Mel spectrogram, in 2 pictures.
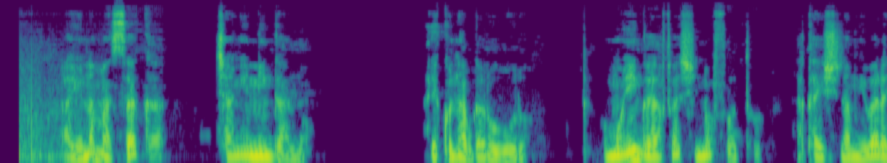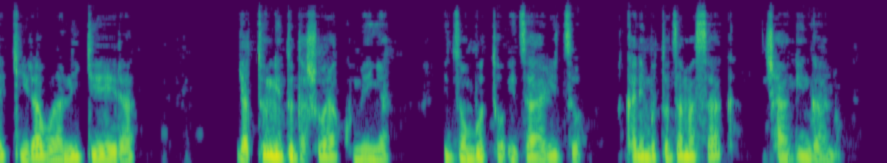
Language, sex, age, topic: Rundi, male, 25-35, agriculture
